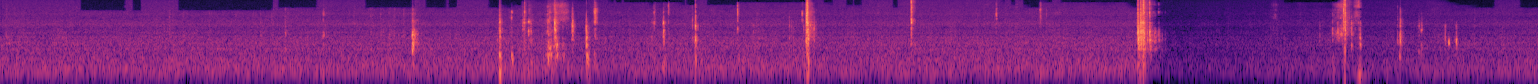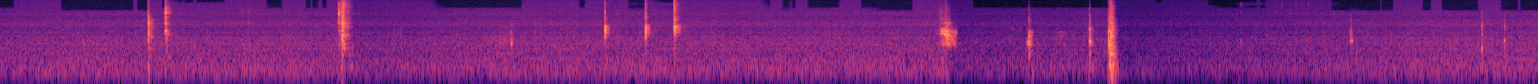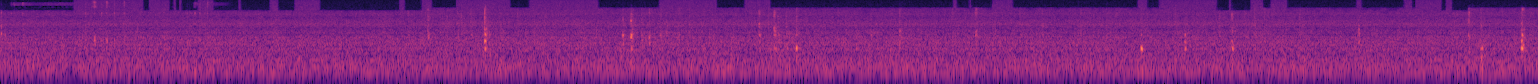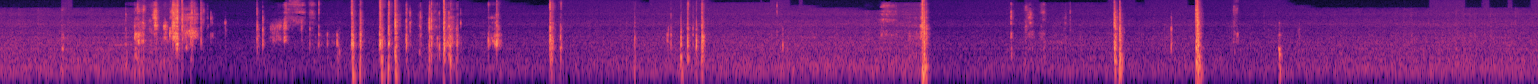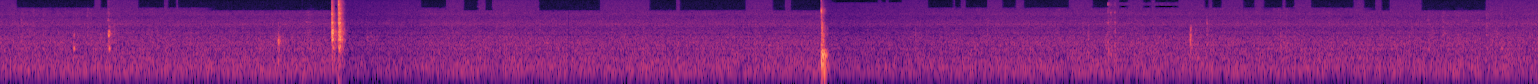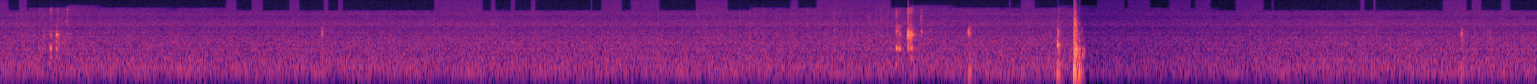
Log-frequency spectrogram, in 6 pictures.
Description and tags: This is some skype noise. Typical noise you would expect to to hear during a skype call.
